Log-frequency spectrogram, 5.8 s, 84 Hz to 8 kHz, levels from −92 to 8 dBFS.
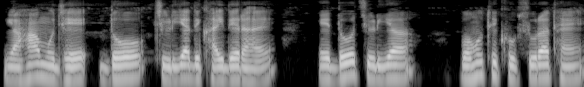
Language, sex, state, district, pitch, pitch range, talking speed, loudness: Hindi, male, Chhattisgarh, Balrampur, 130 Hz, 125-135 Hz, 155 wpm, -17 LUFS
